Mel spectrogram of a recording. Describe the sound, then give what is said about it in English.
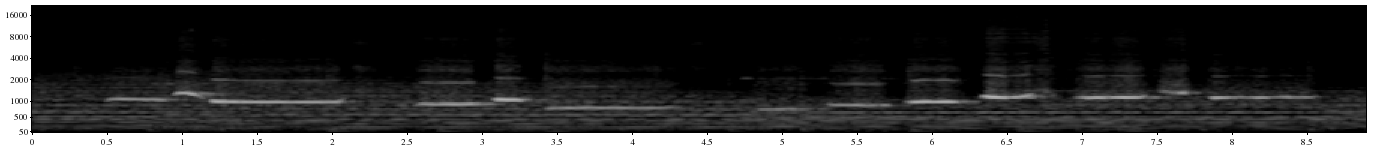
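Someone whistles a melody while walking back to an office, a clear, bright tone gliding between notes in short phrases with brief pauses, continuing steadily throughout with no talking. “I found myself whistling a tune I'd heard coming out of Kilgore's apartment window”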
